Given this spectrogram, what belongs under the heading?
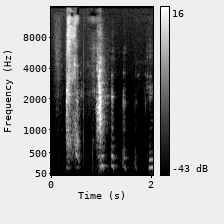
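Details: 3-month-old baby, prompted to talk, sneezes instead: two small, sharp bursts of air followed by soft coos.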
